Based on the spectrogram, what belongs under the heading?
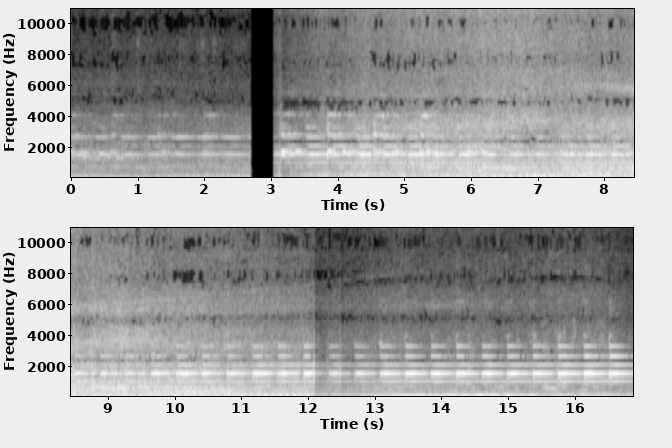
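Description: SMART Nippon Sharyo diesel multiple-unit train pulling out and passing close by, its diesel engines running with a steady low drone as the cars go past. A level-crossing bell rings over it, its strokes distinct at about two a second over the last five seconds. The sound breaks off briefly about three seconds in.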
